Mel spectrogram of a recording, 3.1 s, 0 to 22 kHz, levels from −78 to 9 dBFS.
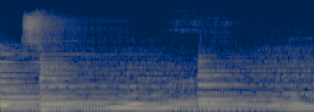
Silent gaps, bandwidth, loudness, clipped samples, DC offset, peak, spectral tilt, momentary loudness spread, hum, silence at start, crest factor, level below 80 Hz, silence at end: none; 15.5 kHz; -32 LUFS; under 0.1%; under 0.1%; -16 dBFS; -5 dB/octave; 9 LU; none; 0 s; 16 dB; -64 dBFS; 0 s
